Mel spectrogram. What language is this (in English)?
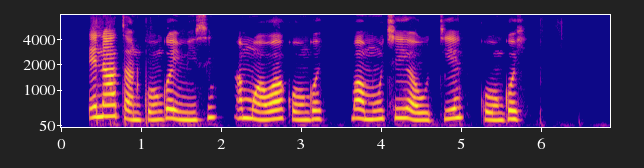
Kalenjin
